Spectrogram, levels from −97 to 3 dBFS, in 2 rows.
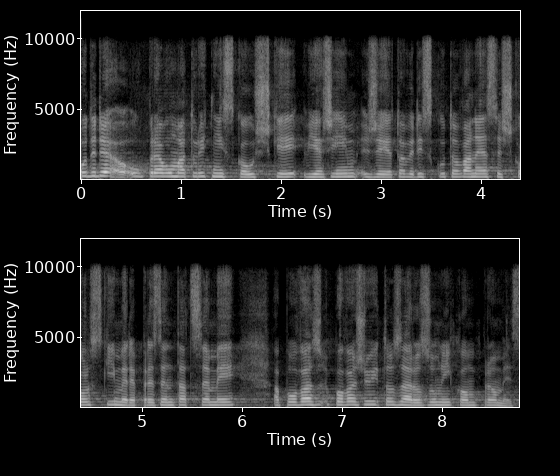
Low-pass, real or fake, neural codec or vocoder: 9.9 kHz; fake; vocoder, 22.05 kHz, 80 mel bands, WaveNeXt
